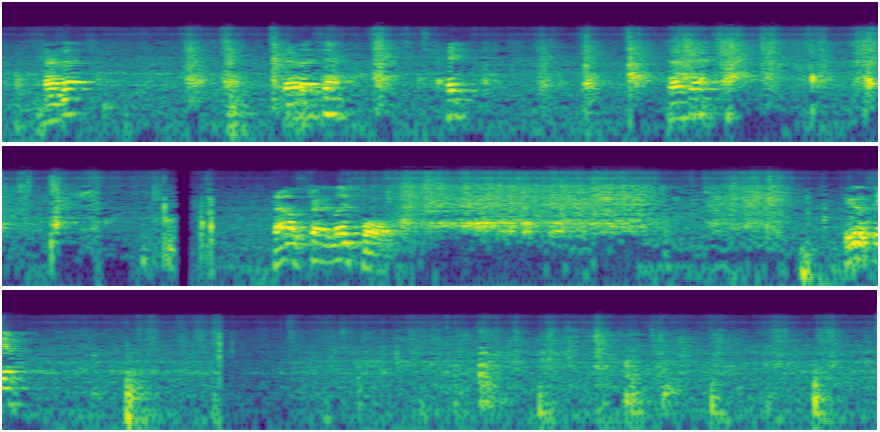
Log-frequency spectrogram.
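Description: A dog eats kibble from a bowl, crunching.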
